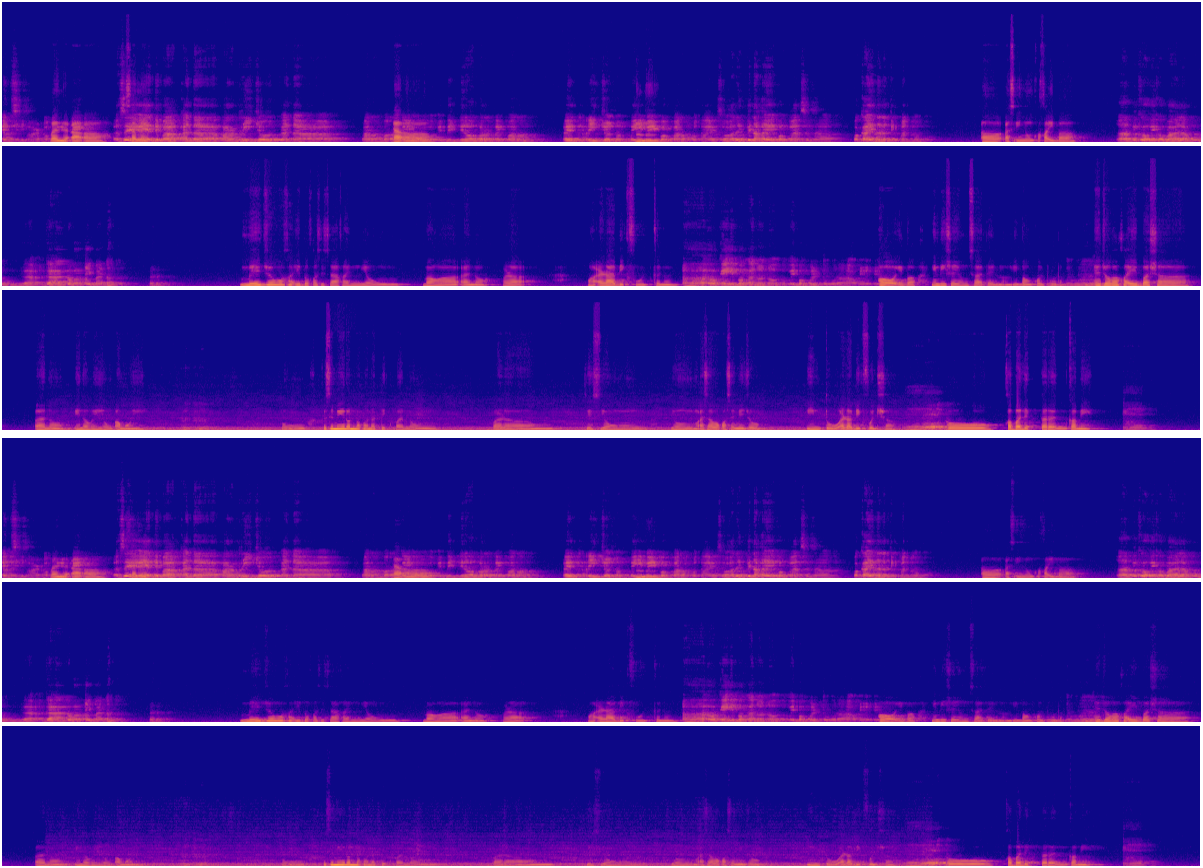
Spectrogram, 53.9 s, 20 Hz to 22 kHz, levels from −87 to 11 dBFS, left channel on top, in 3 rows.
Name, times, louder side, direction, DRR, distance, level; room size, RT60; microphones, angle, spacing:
voice 1, 0.0-1.2 1.7-5.0 5.4-8.0 8.4-12.4 12.8-13.8 16.7-19.7 20.2-20.4 28.2-31.2 32.3-33.1 33.6-34.7 38.6-39.2 49.5-50.4 52.8-53.1, equal, ahead, 1 dB, 5.9 m, -35 dB
voice 2, 0.7-1.6 1.9-2.2 5.9-6.5 9.5-9.9 14.7-16.1 21.6-24.0 24.3-25.8 26.8-28.1 31.1-33.8 34.4-35.8 36.5-38.1 40.2-42.5 43.3-44.3 44.7-45.7 46.0-47.3 48.0-49.4 50.1-52.3, left 3 dB, 70° left, 13 dB, 0.8 m, -30 dB
sound 1, 36.6-49.9, equal, 40° right, 4.5 m, -42 dB
29.5 x 23.0 x 5.5 m, 0.77 s
head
